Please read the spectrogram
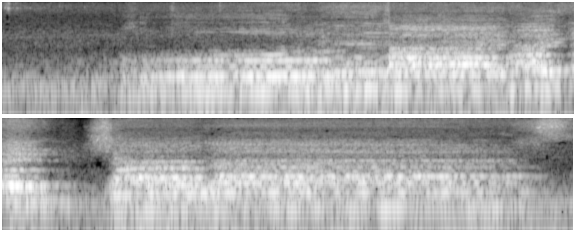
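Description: A group of voices singing together in long held chords, swelling to the loudest point about four seconds in, breaking off briefly about five seconds in, then holding another chord.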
